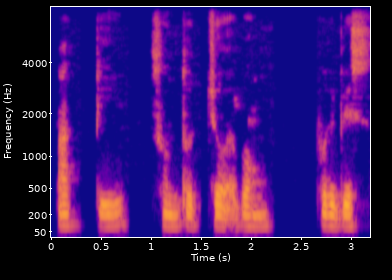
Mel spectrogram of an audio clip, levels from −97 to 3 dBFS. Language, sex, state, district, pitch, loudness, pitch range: Bengali, male, West Bengal, Jhargram, 100 Hz, -26 LUFS, 100-105 Hz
